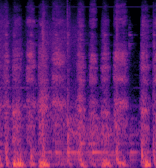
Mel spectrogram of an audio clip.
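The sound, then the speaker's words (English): A voice imitates a backing-track sample of breaths, making a quick rhythmic series of sharp, breathy inhales and exhales, fairly faint and with no words. “it's like kind of like sharp inhaling and exhaling like that.”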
